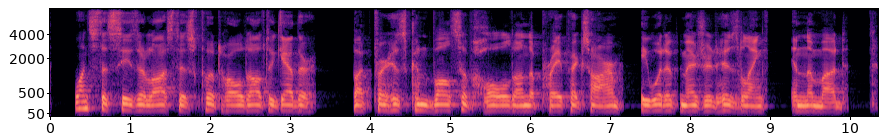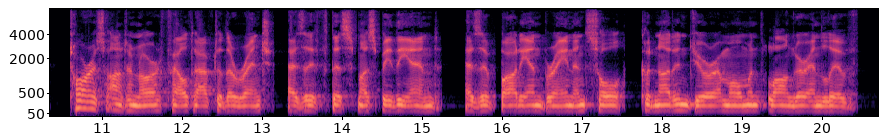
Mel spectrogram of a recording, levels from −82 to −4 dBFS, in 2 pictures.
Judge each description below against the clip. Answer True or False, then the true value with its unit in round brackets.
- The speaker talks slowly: False (155 wpm)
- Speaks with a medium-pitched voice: False (105 Hz)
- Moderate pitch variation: False (1.4 semitones)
